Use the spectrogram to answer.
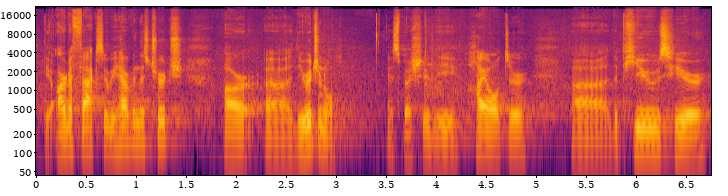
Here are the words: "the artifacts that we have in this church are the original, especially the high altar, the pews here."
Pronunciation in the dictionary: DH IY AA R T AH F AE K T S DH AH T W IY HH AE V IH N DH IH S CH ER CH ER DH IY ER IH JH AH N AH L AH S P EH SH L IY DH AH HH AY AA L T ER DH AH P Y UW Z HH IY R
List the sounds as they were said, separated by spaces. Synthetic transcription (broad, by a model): DH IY AA R T AH F AE K T S DH AH T W IY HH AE V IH N DH IH S CH ER CH ER DH IY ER IH JH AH N L AH S P EH SH L IY DH AH HH AY AA L T ER DH AH P Y UW Z HH IY R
